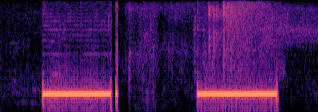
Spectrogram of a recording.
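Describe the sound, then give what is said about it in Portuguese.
Ringback tone of an outgoing phone call, two steady mid-pitched beeps about one second each, separated by a pause of roughly a second, with a faint click after the first. “Tô ligando.”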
